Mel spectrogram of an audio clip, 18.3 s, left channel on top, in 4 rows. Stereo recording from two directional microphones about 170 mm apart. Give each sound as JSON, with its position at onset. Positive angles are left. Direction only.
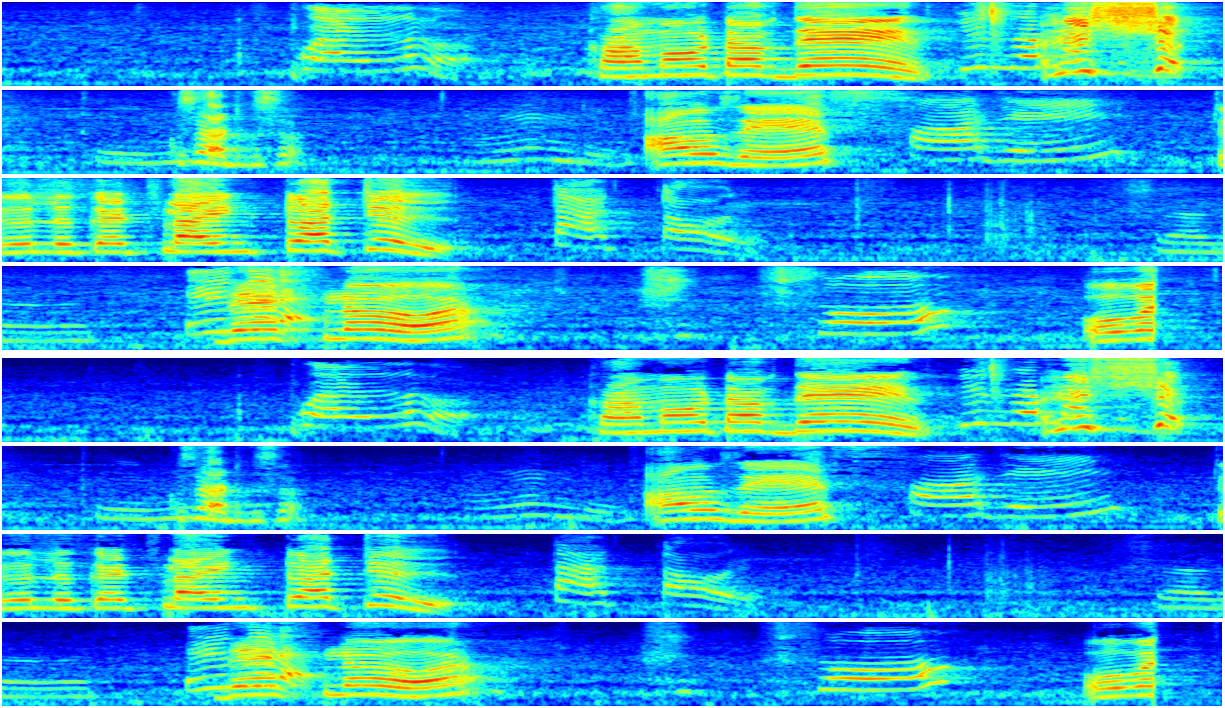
{"t": 1.0, "sound": "a sound", "side_deg": -20}
{"t": 2.1, "sound": "speech", "side_deg": -25}
{"t": 3.8, "sound": "speech", "side_deg": -15}
{"t": 5.2, "sound": "speech", "side_deg": -25}
{"t": 6.9, "sound": "speech", "side_deg": -20}
{"t": 9.1, "sound": "a woman's voice", "side_deg": -20}
{"t": 14.7, "sound": "speech", "side_deg": -30}
{"t": 16.8, "sound": "babbling", "side_deg": -25}
{"t": 17.7, "sound": "speech", "side_deg": -20}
